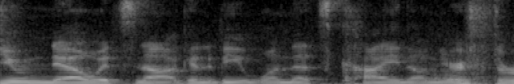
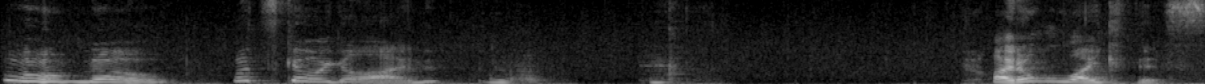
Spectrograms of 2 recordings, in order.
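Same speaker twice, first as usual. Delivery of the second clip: very high, timid, scaredy-cat voice; 13 semitones higher than usual. Speaker recalls the voice they gave a character they dislike, cowardly character voice. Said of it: "a really cowardly kind of like".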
